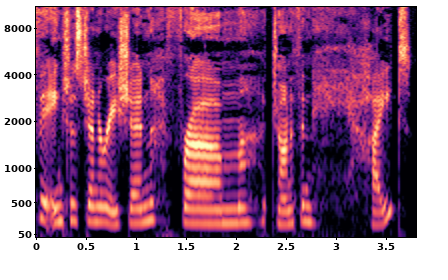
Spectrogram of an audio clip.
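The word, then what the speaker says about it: Haidt: anxious generation from Jonathan height I think you pronounce it height h a i DT so good I'm in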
